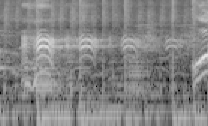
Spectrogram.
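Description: Live reggae band playing, with a steady bass pulse, under a quick run of short wordless vocal calls that rise and fall in pitch, about two or three a second.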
